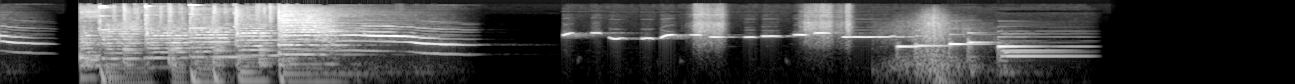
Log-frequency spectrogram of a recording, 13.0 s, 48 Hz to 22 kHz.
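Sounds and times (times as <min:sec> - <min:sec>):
cartoon theme music: 0:00.8 - 0:03.6
person whistling a tune: 0:05.6 - 0:09.1.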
